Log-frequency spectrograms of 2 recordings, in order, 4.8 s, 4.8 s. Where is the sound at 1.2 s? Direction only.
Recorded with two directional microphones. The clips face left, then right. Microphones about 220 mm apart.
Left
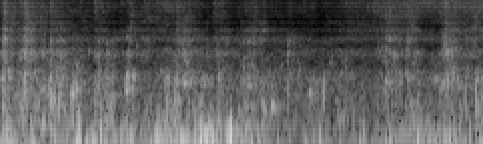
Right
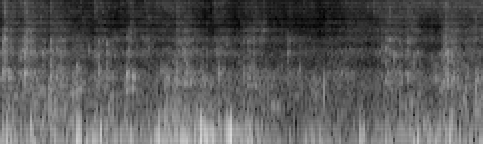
35° left (ahead or behind).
